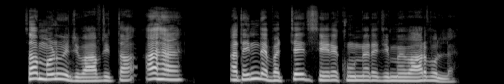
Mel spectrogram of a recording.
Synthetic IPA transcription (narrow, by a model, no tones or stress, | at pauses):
sɐbmɐɽ̃ued͡ʒɐʋaːbd̪ɪt̪ːaɐɦɛ | ɐt̪̬ɛɪ̃nd̪ɛbɐtːʃeit̪ɐseːɾɛkʰuːnaɾezɪ̃mːeːʋaːɾboːlɛː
